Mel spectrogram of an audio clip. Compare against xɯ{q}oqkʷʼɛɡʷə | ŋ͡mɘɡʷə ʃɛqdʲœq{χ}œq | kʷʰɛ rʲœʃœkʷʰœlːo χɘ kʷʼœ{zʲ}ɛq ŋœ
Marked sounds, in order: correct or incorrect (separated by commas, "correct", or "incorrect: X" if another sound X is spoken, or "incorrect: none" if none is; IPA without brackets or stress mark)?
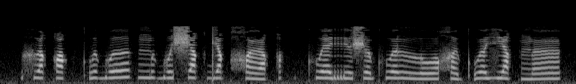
correct, correct, correct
